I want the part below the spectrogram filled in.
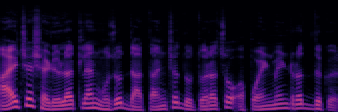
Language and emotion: Goan Konkani, neutral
